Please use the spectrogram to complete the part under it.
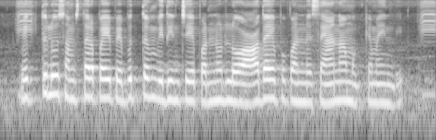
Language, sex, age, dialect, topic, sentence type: Telugu, female, 18-24, Southern, banking, statement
